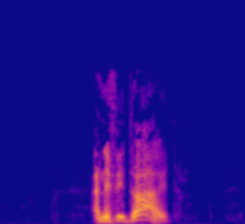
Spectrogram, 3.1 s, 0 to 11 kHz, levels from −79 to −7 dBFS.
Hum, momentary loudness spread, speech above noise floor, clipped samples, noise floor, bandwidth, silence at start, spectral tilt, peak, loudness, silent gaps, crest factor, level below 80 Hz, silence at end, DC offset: none; 16 LU; 52 dB; under 0.1%; -72 dBFS; 7.8 kHz; 1.2 s; -6.5 dB/octave; -4 dBFS; -20 LUFS; none; 20 dB; -68 dBFS; 0.95 s; under 0.1%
